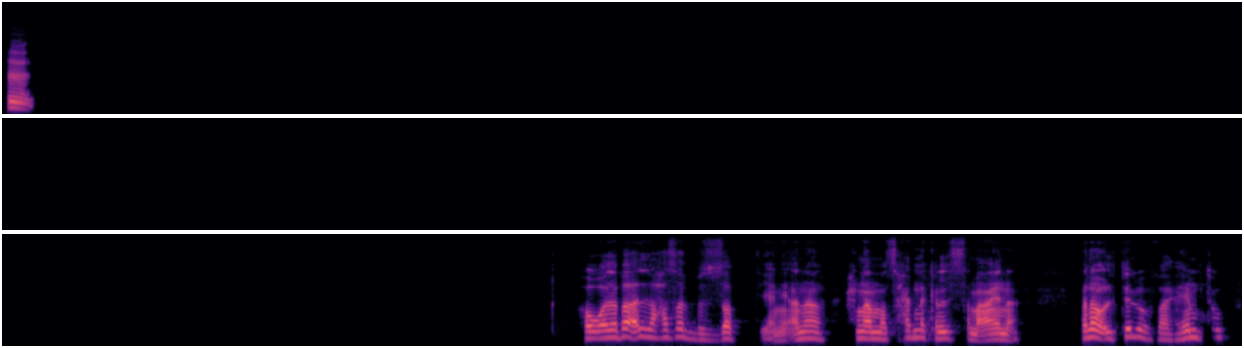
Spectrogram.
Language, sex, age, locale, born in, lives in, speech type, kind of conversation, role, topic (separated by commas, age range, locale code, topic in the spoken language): Arabic, male, 25-29, ar-EG, Egypt, United States, conversation, advice, user, إزاي أتعامل مع خلاف عن الحدود الشخصية والخصوصية جوه البيت؟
